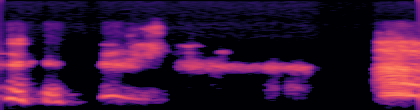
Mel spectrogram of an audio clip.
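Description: A woman laughing in a few short bursts, trailing off into a thin, high squeak lasting about half a second.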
